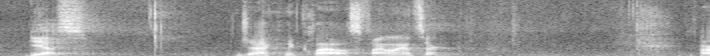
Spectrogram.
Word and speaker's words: Nicklaus: Is that how you pronounce his last name? Yes. Jack Nicklaus.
